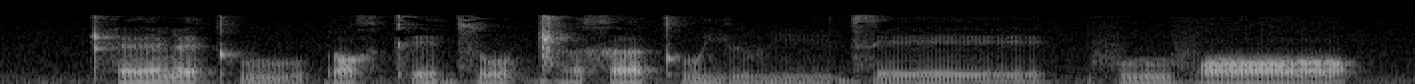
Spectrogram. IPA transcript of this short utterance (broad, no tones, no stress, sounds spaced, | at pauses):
ʈʰ ɛ ɳ ɛ kʼ u | ɾ ɔ x kʼ e d͡z o ɡ͡ǁ ɐ x ɐ kʼ u j ɨ β iː d͡z eː | f uː v ɔː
